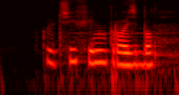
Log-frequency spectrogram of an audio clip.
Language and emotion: Russian, neutral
